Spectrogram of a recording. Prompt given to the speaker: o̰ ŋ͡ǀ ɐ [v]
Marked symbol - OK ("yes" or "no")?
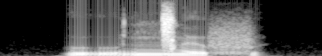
no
